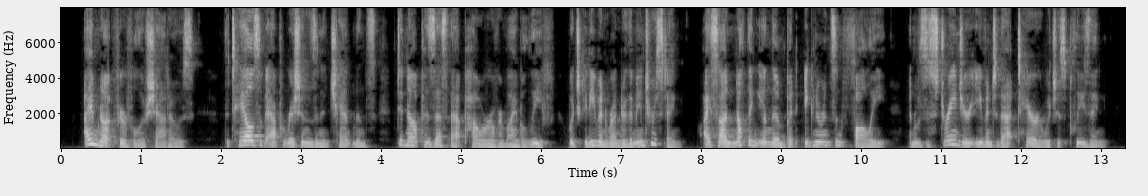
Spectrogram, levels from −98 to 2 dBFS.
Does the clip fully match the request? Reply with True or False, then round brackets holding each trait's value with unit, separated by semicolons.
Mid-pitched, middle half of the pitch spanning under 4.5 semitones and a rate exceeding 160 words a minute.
True (175 Hz; 3.7 semitones; 205 wpm)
